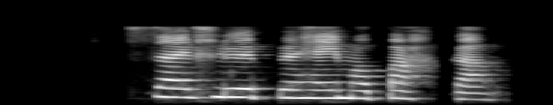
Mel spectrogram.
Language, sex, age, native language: Icelandic, female, 8, Icelandic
